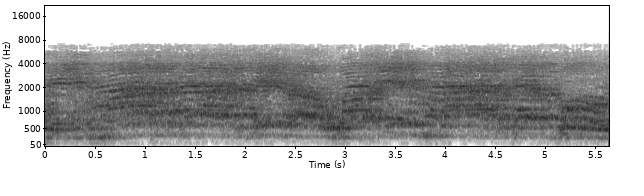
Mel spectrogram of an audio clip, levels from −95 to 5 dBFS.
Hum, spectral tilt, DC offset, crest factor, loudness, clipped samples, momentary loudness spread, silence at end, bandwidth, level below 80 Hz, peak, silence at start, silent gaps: none; 3.5 dB/octave; under 0.1%; 14 dB; -14 LUFS; under 0.1%; 2 LU; 0 s; 7.4 kHz; -72 dBFS; -2 dBFS; 0 s; none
